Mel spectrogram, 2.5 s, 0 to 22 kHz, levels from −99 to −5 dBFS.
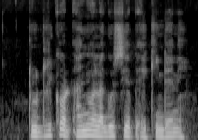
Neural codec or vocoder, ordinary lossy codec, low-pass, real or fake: vocoder, 44.1 kHz, 128 mel bands every 512 samples, BigVGAN v2; none; none; fake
